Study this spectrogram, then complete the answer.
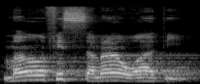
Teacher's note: मीम और वाव दोनों में खड़ा ज़बर है, दोनों को एक अलिफ के बराबर खींच कर पढ़ेंगे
